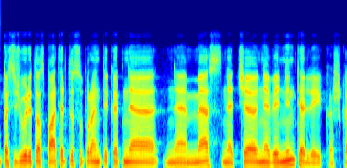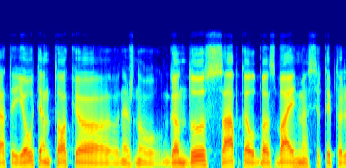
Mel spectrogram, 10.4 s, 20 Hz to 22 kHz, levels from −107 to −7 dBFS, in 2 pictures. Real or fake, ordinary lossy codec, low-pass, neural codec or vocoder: real; Opus, 24 kbps; 7.2 kHz; none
